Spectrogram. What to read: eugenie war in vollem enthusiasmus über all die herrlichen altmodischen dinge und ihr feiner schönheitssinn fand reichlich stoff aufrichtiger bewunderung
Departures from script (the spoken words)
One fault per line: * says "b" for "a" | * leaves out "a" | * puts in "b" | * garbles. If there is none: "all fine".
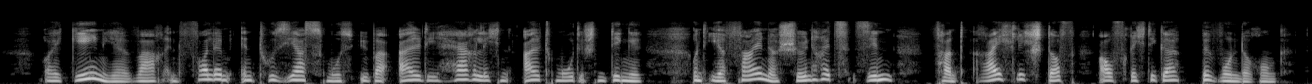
all fine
